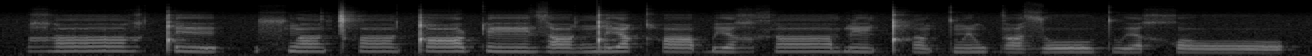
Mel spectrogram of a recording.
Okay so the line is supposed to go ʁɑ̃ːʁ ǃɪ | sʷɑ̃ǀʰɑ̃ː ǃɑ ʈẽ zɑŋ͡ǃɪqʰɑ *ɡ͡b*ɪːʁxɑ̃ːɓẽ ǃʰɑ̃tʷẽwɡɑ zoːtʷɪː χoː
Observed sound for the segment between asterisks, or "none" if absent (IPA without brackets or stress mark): ɓ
